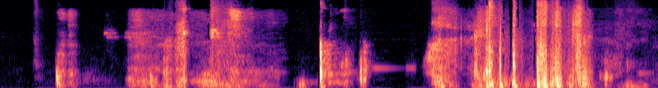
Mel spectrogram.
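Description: A scatter of short pops and knocks, densest in a quick cluster near the end.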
